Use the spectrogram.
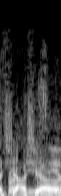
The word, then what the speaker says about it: Shasha: Oh, yeah, Shasha. Okay, that's how you say it. We said Sia.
